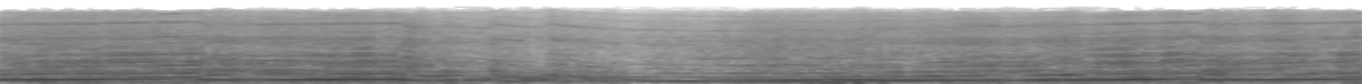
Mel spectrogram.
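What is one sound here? A racing car engine screams at high revs, dropping as gears change down and climbing again.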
